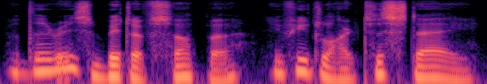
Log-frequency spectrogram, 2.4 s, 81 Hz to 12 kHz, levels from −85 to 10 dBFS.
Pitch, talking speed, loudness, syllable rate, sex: 130 Hz, 295 wpm, -17 LUFS, 6.5 syllables/s, male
